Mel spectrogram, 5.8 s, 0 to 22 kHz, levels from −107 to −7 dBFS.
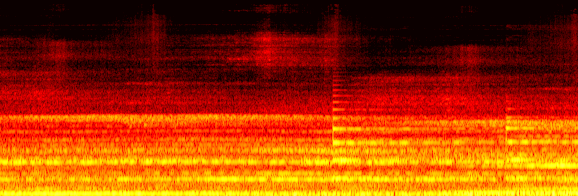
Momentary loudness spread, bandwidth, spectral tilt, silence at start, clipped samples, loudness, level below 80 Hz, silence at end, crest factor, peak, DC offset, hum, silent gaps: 4 LU; 3.5 kHz; -9.5 dB/octave; 0 s; under 0.1%; -32 LUFS; -32 dBFS; 0 s; 14 dB; -14 dBFS; under 0.1%; none; none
